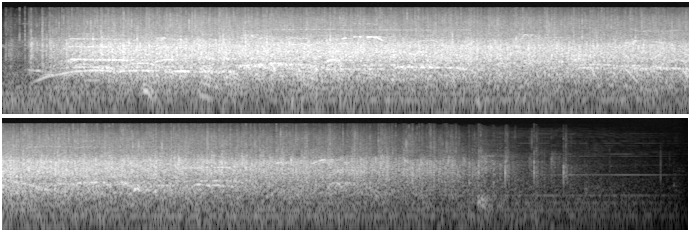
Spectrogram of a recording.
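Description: Audience applauding and cheering after a live a cappella performance. The applause breaks out about half a second in, holds steady with whoops over it, then fades away over the last few seconds.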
